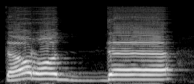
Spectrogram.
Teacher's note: کی مقدار کھینچ کر پڑھیں گے، الف حروف مدہ ہے، تَرَدَّى، را کو دال سے ملائیں گے، را کو پر پڑھیں گے ، دال کو ایک الف کی مقدار کھینچ کر پڑھیں گے،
